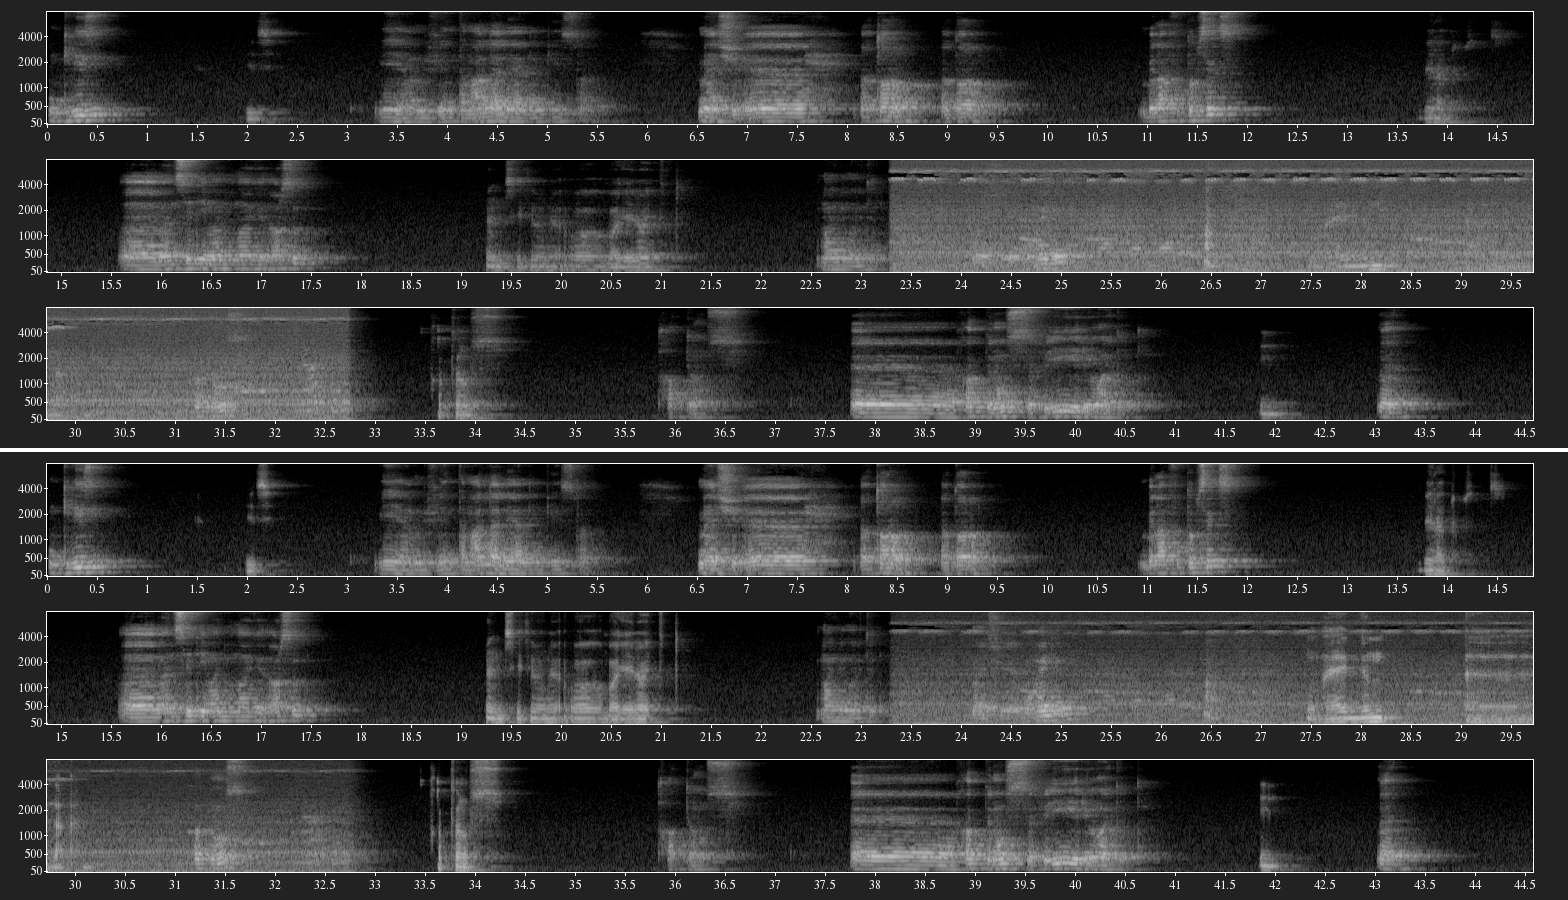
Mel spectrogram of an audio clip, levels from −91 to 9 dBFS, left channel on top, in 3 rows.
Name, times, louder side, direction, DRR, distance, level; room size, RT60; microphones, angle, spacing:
voice 1, 0.0-0.6 3.3-5.4 6.5-8.6 8.9-9.3 10.9-11.8 15.6-17.5 22.5-23.1 24.1-25.1 31.1-31.7 35.8-36.6 37.7-40.5 43.0-43.2, equal, 70° right, 0 dB, 1.2 m, -27 dB
voice 2, 19.2-20.9 27.5-28.3 29.0-30.2 33.6-34.3 41.8-42.0, right 7 dB, 90° right, 12 dB, 0.3 m, -28 dB
sound 1, 23.3-32.8, left 6 dB, 50° left, 0.4 m, -32 dB
7.5 x 6.5 x 2.3 m, 1.0 s
head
